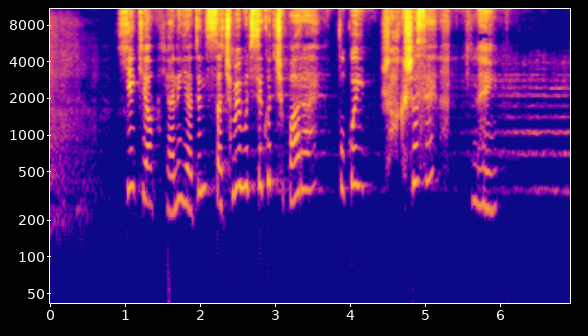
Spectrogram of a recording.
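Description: A young woman speaks in a distressed voice.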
